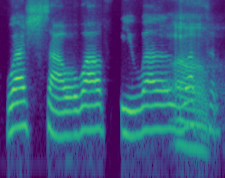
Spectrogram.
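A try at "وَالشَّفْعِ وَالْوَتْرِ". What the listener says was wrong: Fantastis Bu, wasyab'i. Wasyab'i Bu, bukan wasawa. Wasawa, ibu kenapa jadi wasawa? Wasyab'i.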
